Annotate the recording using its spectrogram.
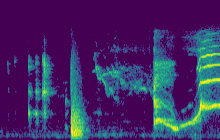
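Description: A single loud thump about one and a half seconds in, followed by a breathy exhale and then a woman's high-pitched squeal of joy that dips and climbs in pitch.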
